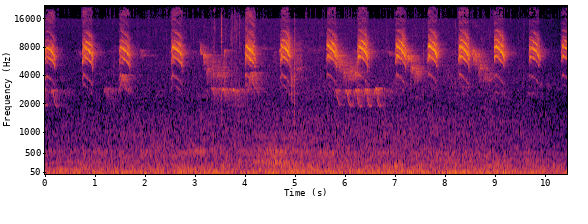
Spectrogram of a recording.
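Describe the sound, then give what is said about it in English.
Thin, high bird calls repeat in quick bursts every half second or so, soft, over a low outdoor hum with faint insect-like buzzing; a family of small blue-gray gnatcatchers calling softly on a mountain. “That soft calling involves a family of blue-gray gnatcatchers, one size up from a hummer.”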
